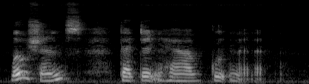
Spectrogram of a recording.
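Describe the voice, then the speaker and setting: The woman's voice is somewhat breathy and medium in pitch. She speaks at a fairly slow pace. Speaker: healing center owner and spiritual teacher. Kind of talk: live stream talk.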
